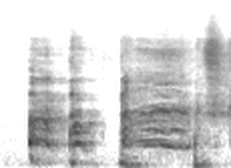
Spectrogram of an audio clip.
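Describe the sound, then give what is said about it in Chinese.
A person breaks into a fit of four harsh, throaty coughs. The first two are short and close together, the third is drawn out and rasping, and a final sharp bark ends the run. “又咳嗽。”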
